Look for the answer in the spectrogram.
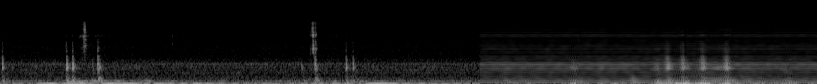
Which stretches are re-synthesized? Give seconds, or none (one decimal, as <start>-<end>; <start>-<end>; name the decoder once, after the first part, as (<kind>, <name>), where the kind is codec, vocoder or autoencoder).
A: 4.8-8.2 (vocoder, Vocos)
